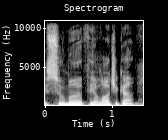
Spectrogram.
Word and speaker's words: Summa Theologica: And this work is, well, let's see if I can pronounce it correctly, Summa Theologica. Is that right? That's right, yes.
